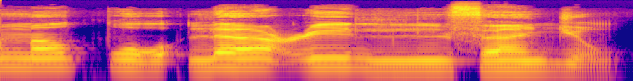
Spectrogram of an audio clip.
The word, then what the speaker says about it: matla'il fajr: Hence the correct pronunciation is Salamun hiya hatta matla'il fajr.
